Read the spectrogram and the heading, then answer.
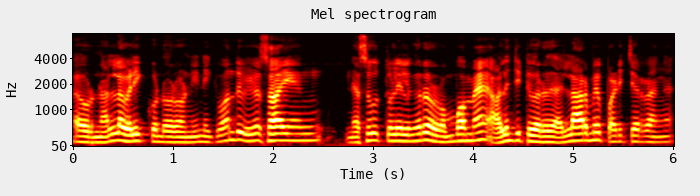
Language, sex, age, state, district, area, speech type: Tamil, male, 45-60, Tamil Nadu, Coimbatore, rural, spontaneous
